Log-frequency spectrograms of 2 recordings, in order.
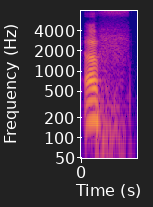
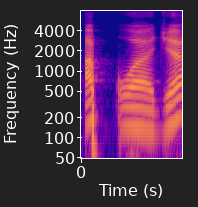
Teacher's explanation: Fa-nya ini harus ada angin yang keluar atau nafas yang dikeluarkan dari rongga mulut kita, maka af tidak dibaca dengan p atau ap wajah atau dengan bacaan ap wajah dengan ba dan sebagainya.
